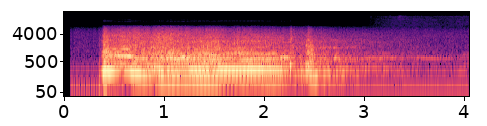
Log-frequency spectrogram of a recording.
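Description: A loud vehicle sound starts suddenly, holds a steady pitch for about two seconds, then fades away.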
